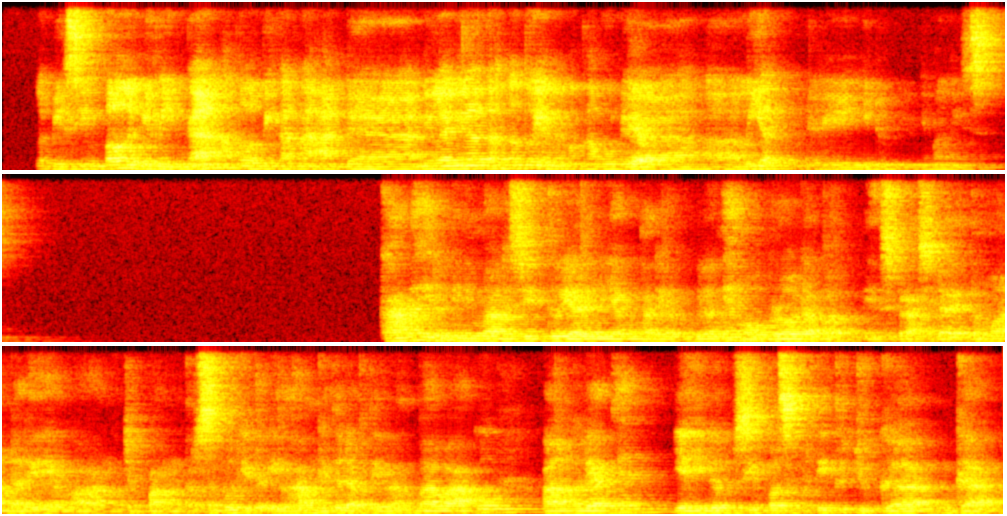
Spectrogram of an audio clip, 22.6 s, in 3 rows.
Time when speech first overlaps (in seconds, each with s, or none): none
